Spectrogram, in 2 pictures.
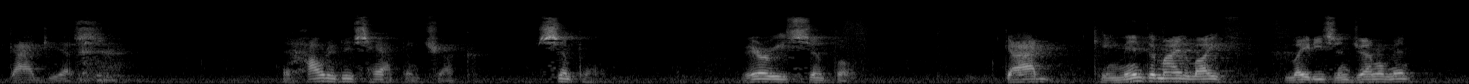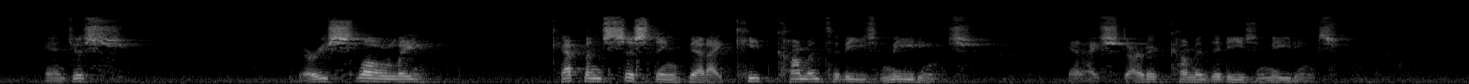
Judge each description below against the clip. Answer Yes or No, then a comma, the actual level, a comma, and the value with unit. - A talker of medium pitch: No, low, 120 Hz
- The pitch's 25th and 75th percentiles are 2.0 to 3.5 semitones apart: Yes, narrow, 2.6 semitones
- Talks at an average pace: No, slow, 80 wpm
